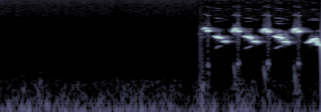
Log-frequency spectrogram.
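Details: Scott's Oriole singing: after a quiet start, a quick run of short, clear whistled notes, some slurred up and some down, follows in the last second. No other sounds are clear.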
